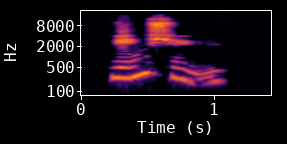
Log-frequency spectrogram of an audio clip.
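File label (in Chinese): "允许" Mandarin Chinese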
